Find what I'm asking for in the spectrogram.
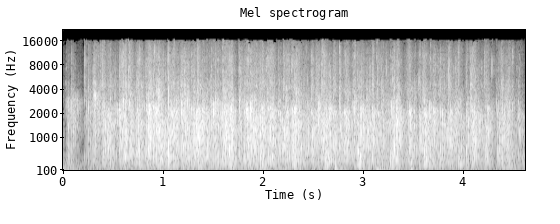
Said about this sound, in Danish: Og mens vi er i gang med klapsalverne, så giv også lige jer selv en stor hånd. Tusind tak, fordi I kom.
